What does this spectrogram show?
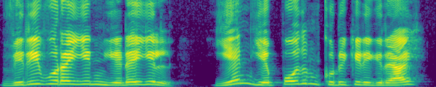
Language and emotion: Tamil, angry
